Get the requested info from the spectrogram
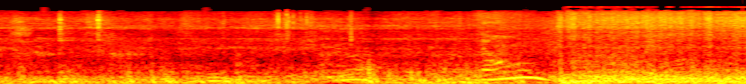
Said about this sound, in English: Hot air balloon? That's the hot air.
